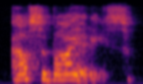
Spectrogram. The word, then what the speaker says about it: Alcibiades: say his name right i think it's al cabiades okay um and uh and and i i think the english version is usually alcibiades so i've heard people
